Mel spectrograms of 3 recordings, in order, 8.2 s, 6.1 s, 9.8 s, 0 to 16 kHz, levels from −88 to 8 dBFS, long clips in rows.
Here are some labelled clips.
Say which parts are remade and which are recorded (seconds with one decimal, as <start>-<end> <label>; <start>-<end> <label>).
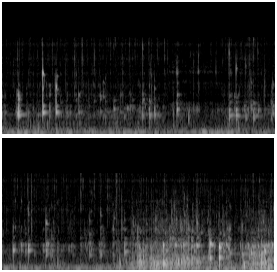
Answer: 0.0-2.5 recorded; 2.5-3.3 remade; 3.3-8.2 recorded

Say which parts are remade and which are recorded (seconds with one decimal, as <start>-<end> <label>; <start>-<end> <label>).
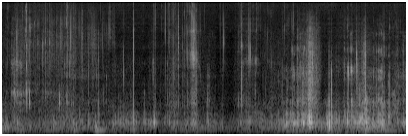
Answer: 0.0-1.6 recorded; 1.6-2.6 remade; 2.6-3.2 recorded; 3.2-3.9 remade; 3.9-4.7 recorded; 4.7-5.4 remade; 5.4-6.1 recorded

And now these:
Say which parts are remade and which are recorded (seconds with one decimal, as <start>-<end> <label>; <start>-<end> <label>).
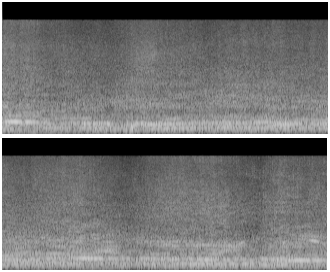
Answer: 0.0-1.6 recorded; 1.6-2.3 remade; 2.3-9.8 recorded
